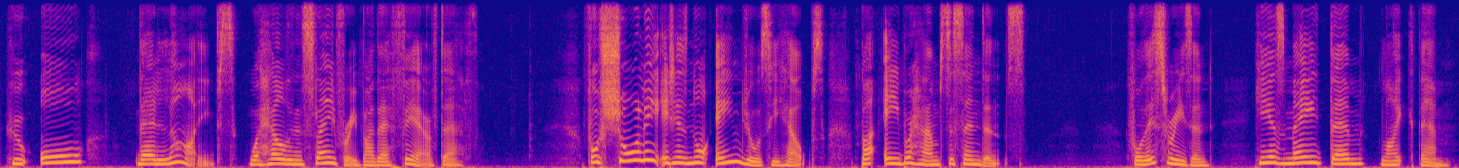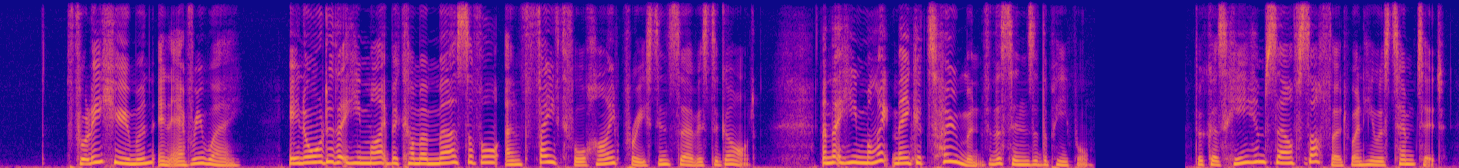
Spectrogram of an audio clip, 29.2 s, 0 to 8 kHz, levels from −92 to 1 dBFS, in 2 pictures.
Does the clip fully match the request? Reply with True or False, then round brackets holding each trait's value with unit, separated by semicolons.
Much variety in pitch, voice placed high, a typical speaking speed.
True (7.7 semitones; 220 Hz; 150 wpm)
